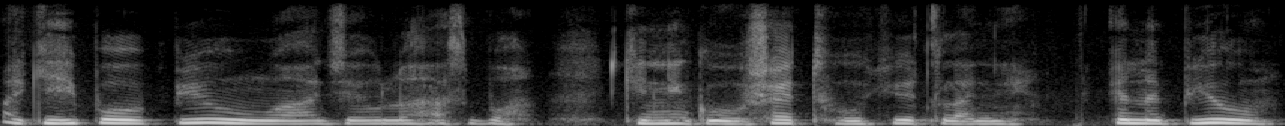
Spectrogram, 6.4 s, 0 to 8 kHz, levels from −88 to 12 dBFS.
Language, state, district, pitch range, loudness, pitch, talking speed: Sumi, Nagaland, Kohima, 175-205 Hz, -16 LUFS, 185 Hz, 110 wpm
